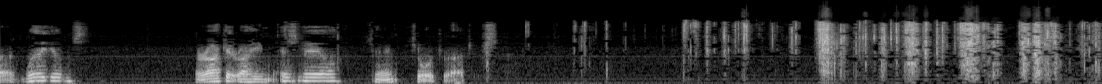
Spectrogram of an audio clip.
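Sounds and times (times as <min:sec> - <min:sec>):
wrapper tearing and crinkling: 0:05.7 - 0:11.0.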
